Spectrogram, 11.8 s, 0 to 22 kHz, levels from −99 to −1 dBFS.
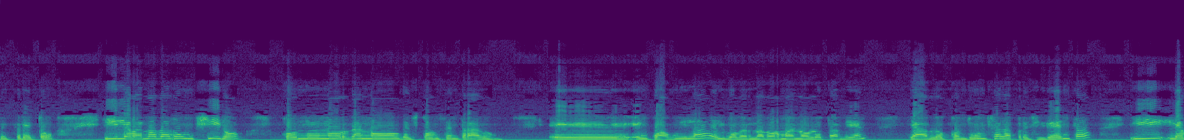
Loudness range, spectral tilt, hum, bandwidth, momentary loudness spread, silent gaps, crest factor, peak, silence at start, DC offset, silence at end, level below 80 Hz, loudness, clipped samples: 1 LU; -6 dB/octave; none; 9 kHz; 7 LU; none; 10 dB; -12 dBFS; 0 s; 3%; 0 s; -54 dBFS; -24 LUFS; under 0.1%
